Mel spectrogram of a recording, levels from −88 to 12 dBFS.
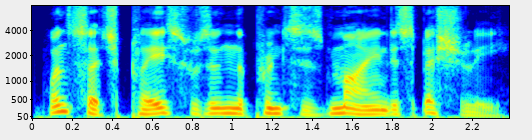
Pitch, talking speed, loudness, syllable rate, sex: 120 Hz, 225 wpm, -17 LUFS, 6.7 syllables/s, male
